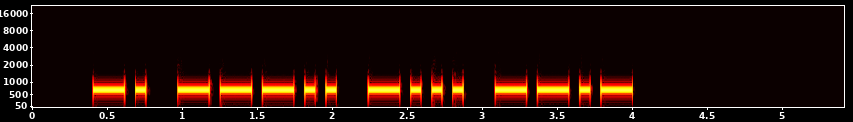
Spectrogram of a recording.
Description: Morse code, heard as a keyed tone, about 17 wpm, 700 Hz. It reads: N8BQ
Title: USA Call Signs - 4 Characters - Repeated 3x - 17wpm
